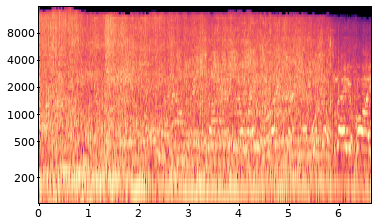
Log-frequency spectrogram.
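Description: Several race cars at a Taipa circuit race, engines roaring together as the pack gets the green flag and accelerates off the start, loud and continuous with a commentator talking over them.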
